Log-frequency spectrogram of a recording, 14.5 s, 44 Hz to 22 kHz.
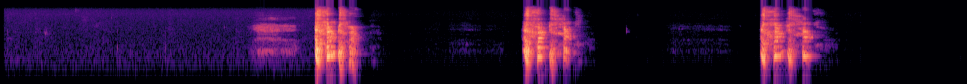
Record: {"three_cough_length": "14.5 s", "three_cough_amplitude": 29204, "three_cough_signal_mean_std_ratio": 0.21, "survey_phase": "beta (2021-08-13 to 2022-03-07)", "age": "65+", "gender": "Male", "wearing_mask": "No", "symptom_none": true, "smoker_status": "Never smoked", "respiratory_condition_asthma": false, "respiratory_condition_other": false, "recruitment_source": "REACT", "submission_delay": "1 day", "covid_test_result": "Negative", "covid_test_method": "RT-qPCR", "influenza_a_test_result": "Negative", "influenza_b_test_result": "Negative"}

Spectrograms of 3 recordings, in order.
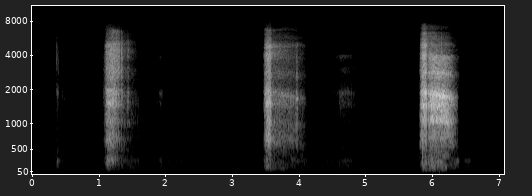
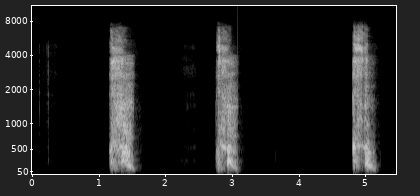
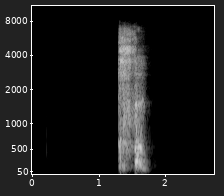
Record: {"exhalation_length": "7.1 s", "exhalation_amplitude": 28350, "exhalation_signal_mean_std_ratio": 0.26, "three_cough_length": "5.5 s", "three_cough_amplitude": 31706, "three_cough_signal_mean_std_ratio": 0.33, "cough_length": "2.7 s", "cough_amplitude": 32380, "cough_signal_mean_std_ratio": 0.29, "survey_phase": "beta (2021-08-13 to 2022-03-07)", "age": "18-44", "gender": "Male", "wearing_mask": "No", "symptom_abdominal_pain": true, "symptom_fatigue": true, "symptom_headache": true, "symptom_onset": "12 days", "smoker_status": "Ex-smoker", "respiratory_condition_asthma": false, "respiratory_condition_other": false, "recruitment_source": "REACT", "submission_delay": "4 days", "covid_test_result": "Negative", "covid_test_method": "RT-qPCR", "influenza_a_test_result": "Negative", "influenza_b_test_result": "Negative"}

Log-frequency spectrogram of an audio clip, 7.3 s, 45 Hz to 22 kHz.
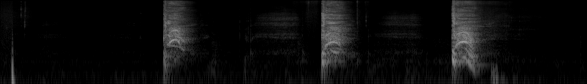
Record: {"three_cough_length": "7.3 s", "three_cough_amplitude": 3681, "three_cough_signal_mean_std_ratio": 0.29, "survey_phase": "alpha (2021-03-01 to 2021-08-12)", "age": "45-64", "gender": "Male", "wearing_mask": "No", "symptom_new_continuous_cough": true, "symptom_shortness_of_breath": true, "symptom_onset": "6 days", "smoker_status": "Current smoker (e-cigarettes or vapes only)", "respiratory_condition_asthma": false, "respiratory_condition_other": false, "recruitment_source": "Test and Trace", "submission_delay": "2 days", "covid_test_result": "Positive", "covid_test_method": "RT-qPCR", "covid_ct_value": 15.8, "covid_ct_gene": "ORF1ab gene", "covid_ct_mean": 16.1, "covid_viral_load": "5300000 copies/ml", "covid_viral_load_category": "High viral load (>1M copies/ml)"}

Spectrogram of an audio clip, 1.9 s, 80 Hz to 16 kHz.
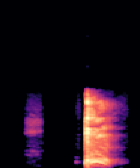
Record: {"three_cough_length": "1.9 s", "three_cough_amplitude": 29740, "three_cough_signal_mean_std_ratio": 0.34, "survey_phase": "beta (2021-08-13 to 2022-03-07)", "age": "45-64", "gender": "Male", "wearing_mask": "No", "symptom_none": true, "smoker_status": "Never smoked", "respiratory_condition_asthma": false, "respiratory_condition_other": false, "recruitment_source": "REACT", "submission_delay": "2 days", "covid_test_result": "Negative", "covid_test_method": "RT-qPCR", "influenza_a_test_result": "Negative", "influenza_b_test_result": "Negative"}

